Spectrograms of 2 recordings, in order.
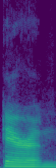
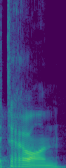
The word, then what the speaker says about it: Teron: was kind of Point not Darren yeah sry teron yeah oh every time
